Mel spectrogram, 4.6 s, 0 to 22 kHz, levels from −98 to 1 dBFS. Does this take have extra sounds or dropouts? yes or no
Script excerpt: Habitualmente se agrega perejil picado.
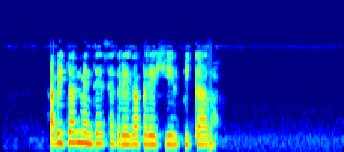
no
